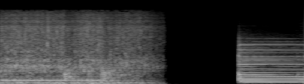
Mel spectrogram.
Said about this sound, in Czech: verujem da je i vama prijao ovaj lepi žubor vode.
